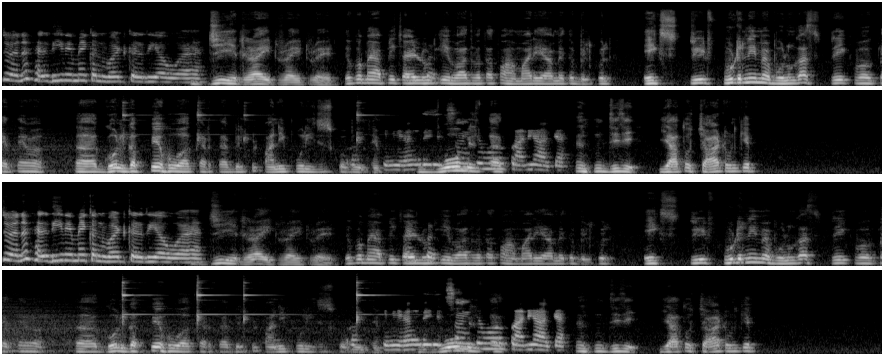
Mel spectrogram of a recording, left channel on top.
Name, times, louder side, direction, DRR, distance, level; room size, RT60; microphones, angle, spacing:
voice 1, 0.0-2.0 4.0-4.3 12.2-14.4, right 4 dB, 35° right, 0.3 m, -25 dB
voice 2, 1.9-6.1 6.4-9.2 9.5-12.6 13.0-13.8 14.5-15.1 15.4-16.3, left 3 dB, 55° left, 0.5 m, -23 dB
sound 1, 8.8-13.5, right 13 dB, 80° right, 0.7 m, -31 dB
3.0 x 2.7 x 2.8 m
head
